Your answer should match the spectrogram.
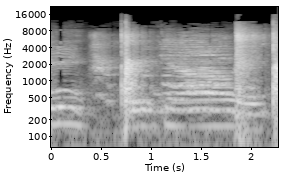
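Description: Voices singing a slow song with long held notes, while hands clap in time: two sharp claps about a second apart.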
